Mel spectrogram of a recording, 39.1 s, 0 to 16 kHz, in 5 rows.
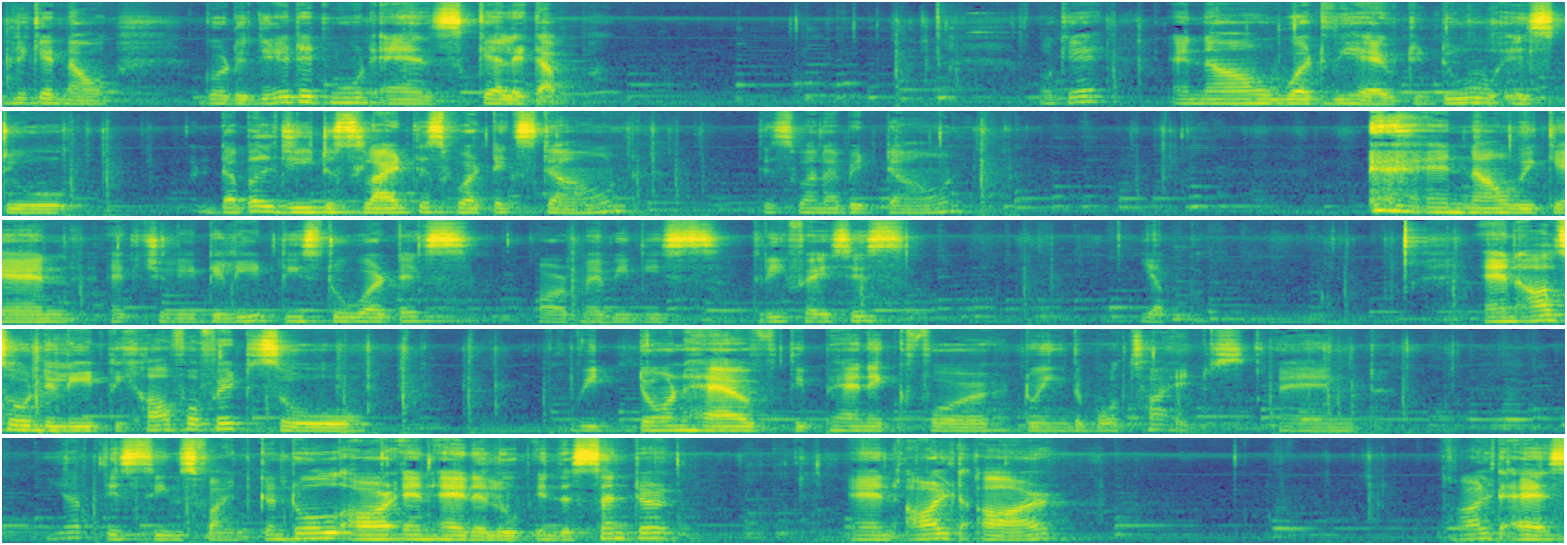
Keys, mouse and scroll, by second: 0.0 Tab, 2.0 s, 4.1 click, 4.6 z, 5.0 shift+middle click, 5.3-5.7 shift+scroll up 2, 5.7 z, 6.4 click, 8.3 g, 8.4 g, 10.2 click, 11.1 g, 11.3 g, 12.4 click, 12.8 z, 13.6 z, 15.3 click, 17.0 x, 17.8 click, 18.6 x, 20.1 z, 20.9 z, 21.3 scroll down 1, 21.4-22.6 middle drag, 23.0-23.8 typing, 24.1-24.7 click, 25.3-26.3 typing, 25.9 Tab, 28.0 click, 29.6 scroll up 2, 30.2 Tab, 30.7-31.9 shift+middle drag, 31.8 1, 32.6 ctrl+r, 33.4 click, 33.5 right click, 34.5 shift+middle click, 35.3 click, 35.6 scroll up 1, 36.3 alt+s, 37.6 right click, 38.0 alt+s, 38.8 right click.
